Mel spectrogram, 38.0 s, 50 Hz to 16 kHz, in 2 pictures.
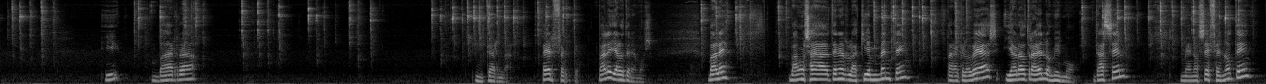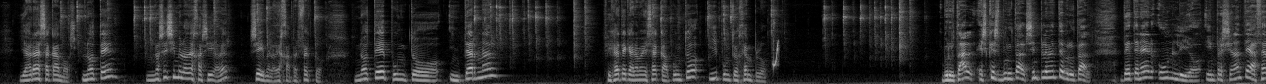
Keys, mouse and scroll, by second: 0.0-0.8 typing, 2.0-5.1 typing, 6.2-8.7 typing, 10.8-11.6 typing, 11.7 Return, 13.0-14.3 typing, 16.0-21.9 typing, 22.2 Return, 22.9 ctrl+p, 23.4-24.2 typing, 25.9-27.7 typing, 28.9 ctrl+p, 29.3-32.8 typing, 30.5 Tab.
